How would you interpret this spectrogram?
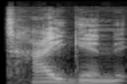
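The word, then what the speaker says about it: Teigen: is chrissy tygan and i just learned that tygan is how she pronounces her last name this is chrissy tygan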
